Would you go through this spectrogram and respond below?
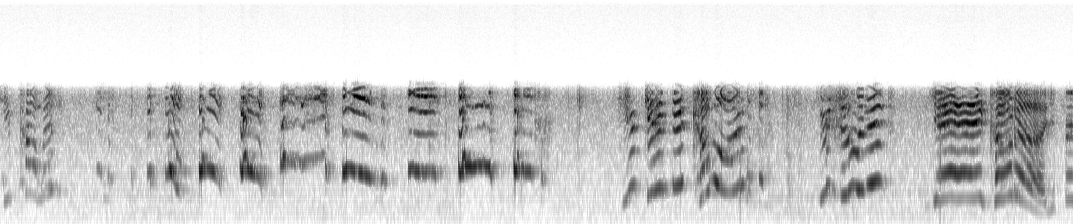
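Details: Black Labrador Retriever puppy, Dakota Bear, female, struggling to get down stairs: rapid string of high, tonal whimpers and whines, short rising and falling yelps in quick succession, with human voices mixed in.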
